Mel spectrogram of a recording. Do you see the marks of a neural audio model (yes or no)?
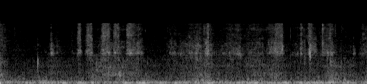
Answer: yes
